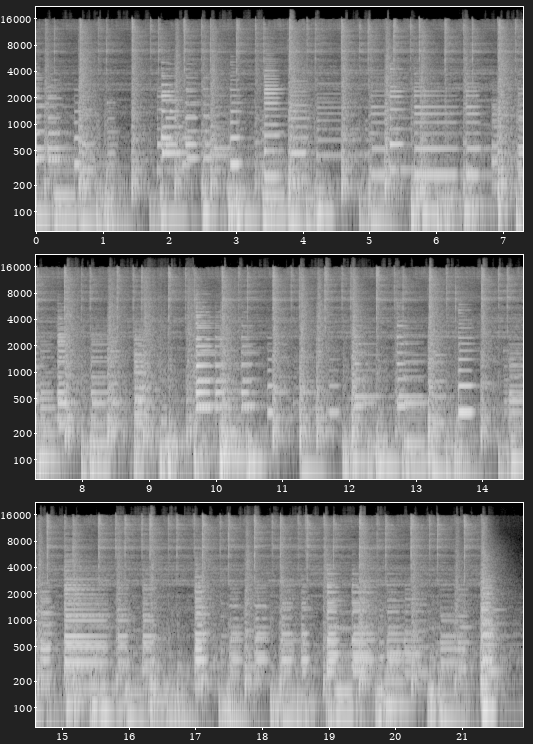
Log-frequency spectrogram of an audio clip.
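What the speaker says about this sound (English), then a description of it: "Let's hear the rhythm section play the same music, but with no theme." A jazz rhythm section plays the backing music without its melody: busy drums, walking bass and chordal accompaniment keep a steady swinging groove throughout, full and continuous with no talking.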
